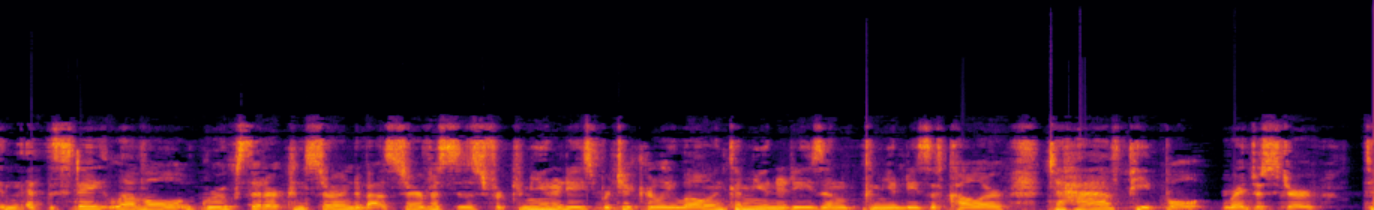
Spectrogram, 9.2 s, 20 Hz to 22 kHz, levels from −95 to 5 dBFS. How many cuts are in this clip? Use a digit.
0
